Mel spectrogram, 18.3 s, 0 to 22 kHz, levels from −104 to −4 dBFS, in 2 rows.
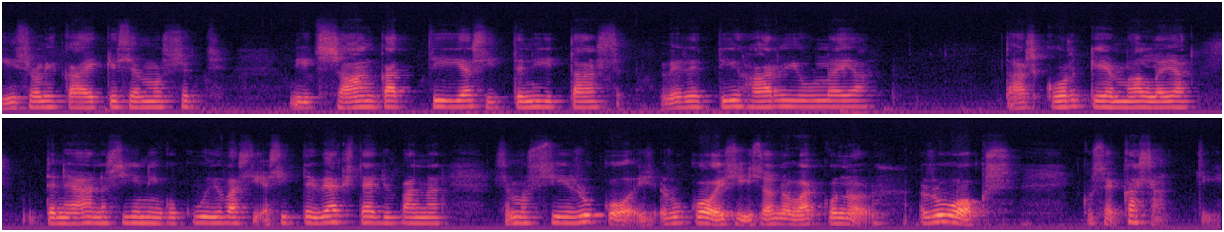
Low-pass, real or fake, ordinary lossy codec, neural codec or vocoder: none; real; none; none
